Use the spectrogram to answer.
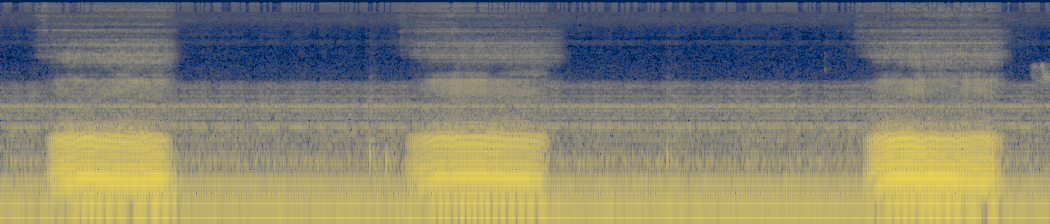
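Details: Blue snoring: three loud, low, rattling snores on the in-breath roughly every four seconds, steady room hum between.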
